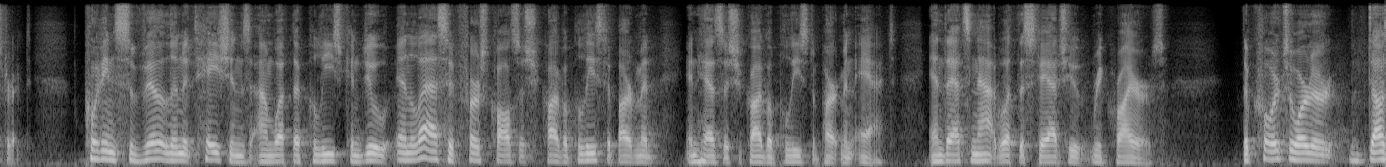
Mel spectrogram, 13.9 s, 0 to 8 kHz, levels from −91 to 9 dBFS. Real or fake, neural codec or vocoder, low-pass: fake; codec, 16 kHz, 1 kbps, X-Codec, HuBERT features, trained on LibriSpeech; 7.2 kHz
